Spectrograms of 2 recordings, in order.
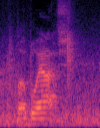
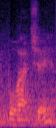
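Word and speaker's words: Boakye: But Kofi Boyaki, I'm always pronouncing this, Boyach. Okay, Boache, I'm sorry, I'm always pronouncing his name wrong.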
